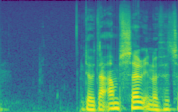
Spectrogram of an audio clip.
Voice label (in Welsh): "amser", Welsh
